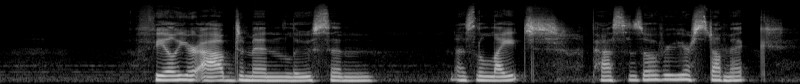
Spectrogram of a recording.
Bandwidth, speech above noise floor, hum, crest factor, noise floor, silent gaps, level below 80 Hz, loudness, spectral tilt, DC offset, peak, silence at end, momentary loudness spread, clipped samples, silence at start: 16 kHz; 34 dB; none; 20 dB; -54 dBFS; none; -80 dBFS; -20 LUFS; -4.5 dB/octave; under 0.1%; -2 dBFS; 0.2 s; 12 LU; under 0.1%; 1.4 s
